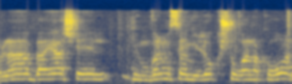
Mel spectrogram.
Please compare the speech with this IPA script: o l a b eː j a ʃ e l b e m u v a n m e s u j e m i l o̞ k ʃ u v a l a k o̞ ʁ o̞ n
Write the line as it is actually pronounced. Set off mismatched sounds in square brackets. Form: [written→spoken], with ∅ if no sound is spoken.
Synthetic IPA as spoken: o l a b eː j a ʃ e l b e m u v a n m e s u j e m i l o̞ k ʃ u [v→ʁ] a l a k o̞ ʁ o̞ n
